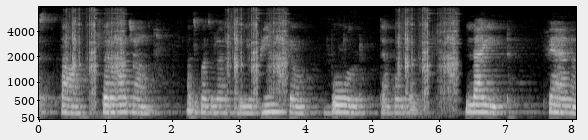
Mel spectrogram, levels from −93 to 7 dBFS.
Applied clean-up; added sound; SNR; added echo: none; Glass; 11 dB; reverberation time 0.7 s.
